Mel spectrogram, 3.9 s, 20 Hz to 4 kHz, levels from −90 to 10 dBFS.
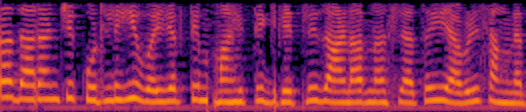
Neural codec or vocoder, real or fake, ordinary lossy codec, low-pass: none; real; none; 3.6 kHz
